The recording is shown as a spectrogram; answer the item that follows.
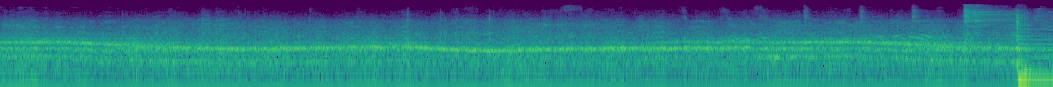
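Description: A sustained instrumental drone from the stage, two held tones that waver slowly in pitch, over a crowd murmuring in a large hall. Right at the end the band comes in with drum hits.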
